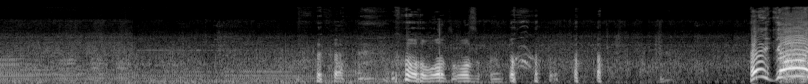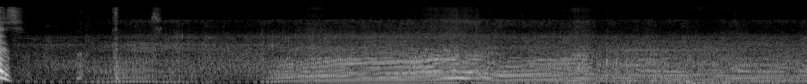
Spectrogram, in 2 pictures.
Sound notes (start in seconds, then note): 3.0 laughing at comments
